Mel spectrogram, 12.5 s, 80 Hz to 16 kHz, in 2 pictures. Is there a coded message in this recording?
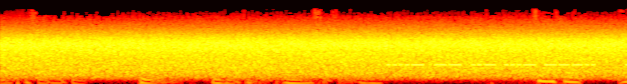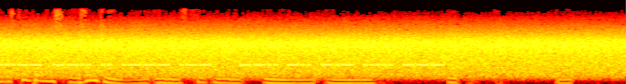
Yes: Morse code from 3.8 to 10.8 s, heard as a keyed tone, hand-sent with a bug key, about 38 wpm, 890 Hz, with heavy radio static and speech in English. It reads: 4MUV8 3ZIJW ZDK5O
